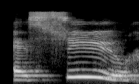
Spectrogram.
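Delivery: "sur" with pouted lips, I sound, final R; French sur. Shown as a demonstration. Teacher pairs sobre with sur. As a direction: say "sur" round and firm.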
